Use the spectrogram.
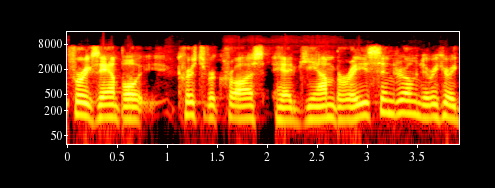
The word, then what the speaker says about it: Guillain-Barré: Like I always thought it was like Julian Barr or Gillian Barr. Is it the same thing? Just set, I just Correct, say it wrong. Guillain-Barré.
